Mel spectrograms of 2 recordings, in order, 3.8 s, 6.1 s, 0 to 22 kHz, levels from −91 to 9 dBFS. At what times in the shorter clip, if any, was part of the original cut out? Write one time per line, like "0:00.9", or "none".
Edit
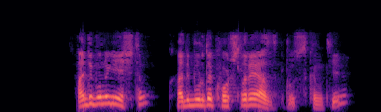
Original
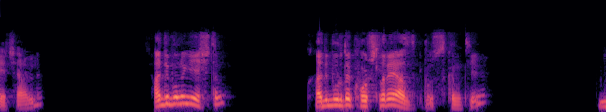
0:01.6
